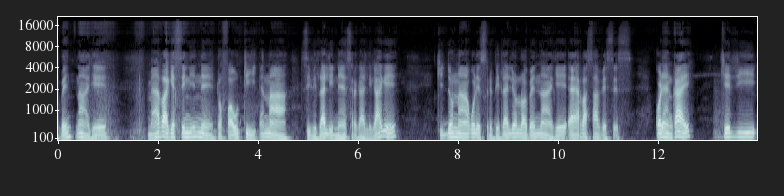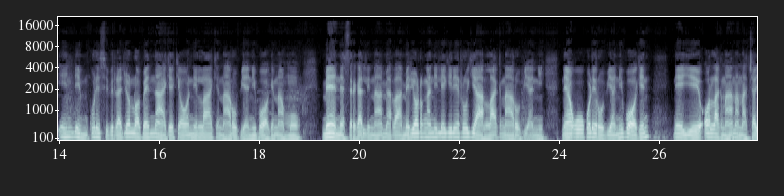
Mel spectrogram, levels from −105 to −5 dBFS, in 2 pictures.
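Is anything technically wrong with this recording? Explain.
Yes. Throughout, the speech was likely passed through transcoding between lossy codecs, which fits low-rate HE-AAC then MP3. Both codecs' artefacts layer together, with nothing above 18.5 kHz.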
